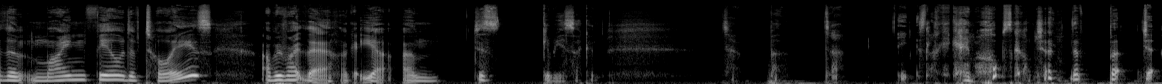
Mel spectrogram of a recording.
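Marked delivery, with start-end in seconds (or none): 4.7-11.5 quick whispered aside to himself. Acted. Husband picking through the toy minefield, whispering to himself. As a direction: whisper it while stepping over toys.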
